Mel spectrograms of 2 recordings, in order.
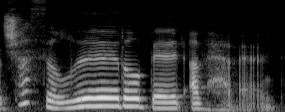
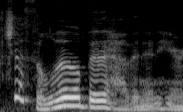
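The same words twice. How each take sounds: First: Slow, drawn out Just a little bit of heaven; little stretched out in Just a little bit of heaven; savoring slowly. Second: Said in the usual way. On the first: Shown as a demonstration.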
